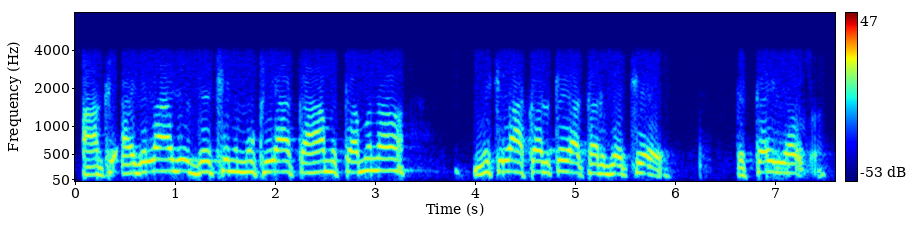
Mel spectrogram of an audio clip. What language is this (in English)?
Maithili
